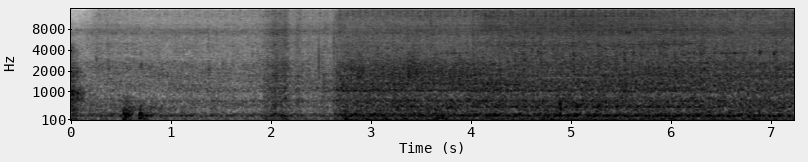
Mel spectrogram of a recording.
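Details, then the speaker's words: 2011 Chevrolet Tahoe V8, check engine light, running rough, constant cylinder 3 (non-AFM) misfire after new plugs, wires and coil: idle stumbles regularly about four times a second, some noise but not a typical GM lifter tick; injector or internal fault suspected. "Now it definitely is missing, and it is making a little bit of noise, but it's definitely not your typical GM lifter and tick, so it is kind of weird, but I think something else might be going on."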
